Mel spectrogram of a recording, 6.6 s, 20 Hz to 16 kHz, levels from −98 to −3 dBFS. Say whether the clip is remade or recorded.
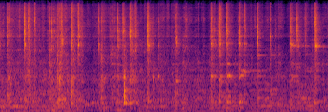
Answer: remade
